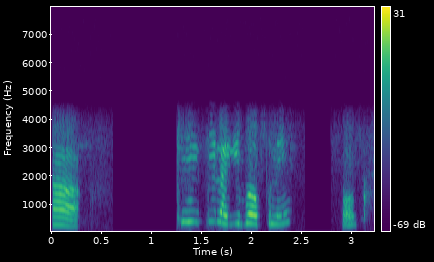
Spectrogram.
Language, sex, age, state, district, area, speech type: Assamese, female, 18-30, Assam, Kamrup Metropolitan, urban, conversation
